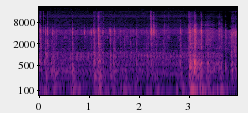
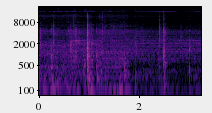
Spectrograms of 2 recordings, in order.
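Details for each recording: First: Grandin 2-head multi-standard VCR, model 97, with a cassette inserted: irregular bright clicks and ticks as the tape mechanism keeps cycling without settling; a mode switch fault is suspected. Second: Grandin 2-head VCR, model 97, after cleaning the mode switch and mechanism: soft, scattered clicks and light ticks as the cassette loads, quiet and free of grinding; loading now a million times better and smooth.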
